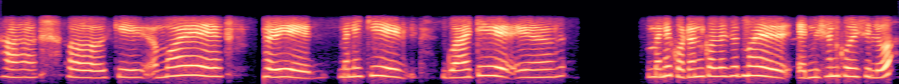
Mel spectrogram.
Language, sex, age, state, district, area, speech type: Assamese, female, 18-30, Assam, Kamrup Metropolitan, rural, conversation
